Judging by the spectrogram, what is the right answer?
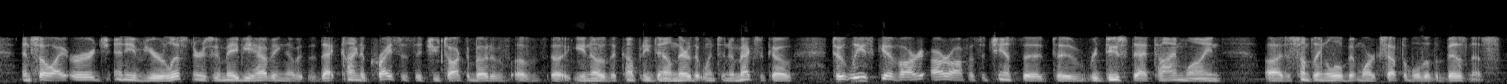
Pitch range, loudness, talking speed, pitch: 95-105 Hz, -18 LUFS, 235 wpm, 100 Hz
